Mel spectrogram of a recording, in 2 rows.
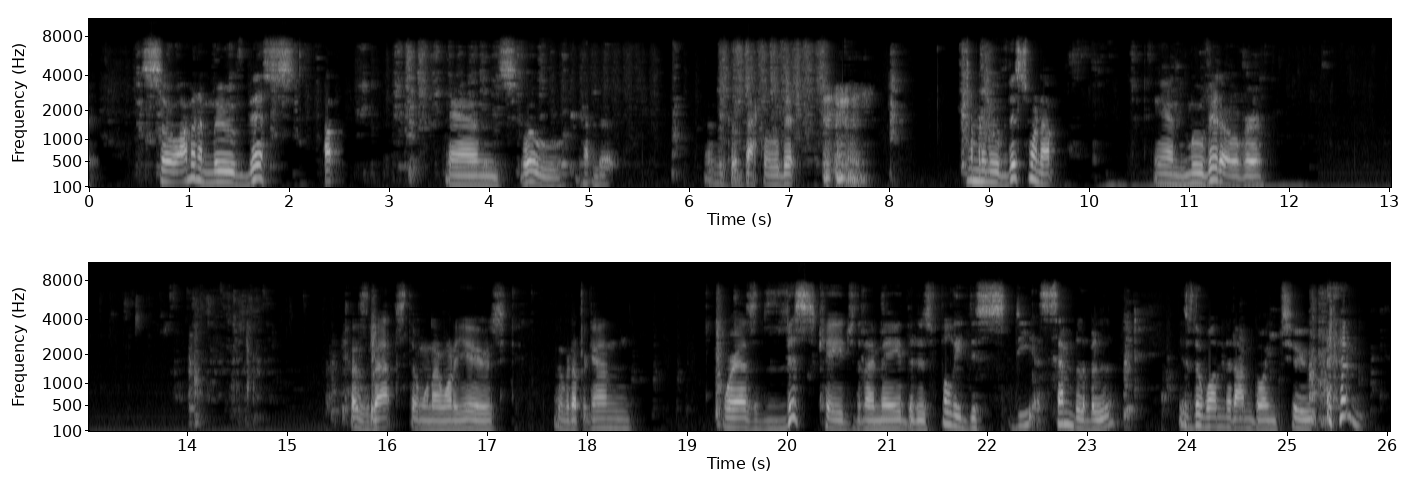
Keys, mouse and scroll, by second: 2.0 g, 6.2-6.8 scroll down 6, 7.6 KP_1, 8.7 g, 11.5 g, 17.4 g, 19.7 scroll up 4, 21.4 click.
